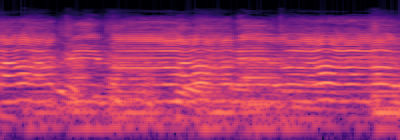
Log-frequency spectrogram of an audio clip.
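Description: Sardinian canto a chitarra in the 'canto in re' style: a man sings a high, wavering, ornamented line, accompanied by an unamplified acoustic guitar.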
